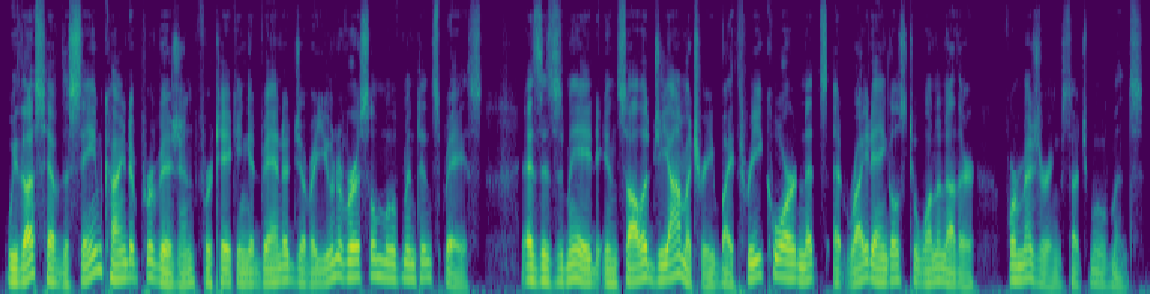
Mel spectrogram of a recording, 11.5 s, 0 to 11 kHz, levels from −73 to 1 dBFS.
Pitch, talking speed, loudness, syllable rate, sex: 105 Hz, 195 wpm, -18 LUFS, 5.9 syllables/s, male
